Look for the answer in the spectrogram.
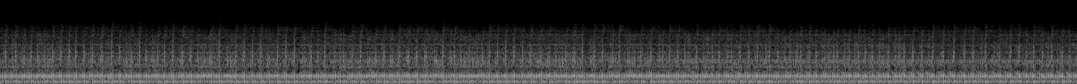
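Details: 2007 Honda CR125R on its first start after the build; it started on one kick. A crisp, even two-stroke crackle holds a steady idle with no knocking and no audible needle bearing noise, so it sounds healthy.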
